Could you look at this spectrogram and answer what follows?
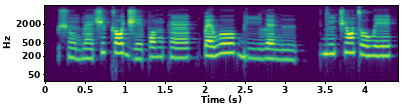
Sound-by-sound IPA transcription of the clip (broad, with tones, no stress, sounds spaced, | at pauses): ʃ ũ˨ b ɛ̃˨ ʃ ɨ˦ k ɾ ɔ˦ d͡ʒ e˨ p ɔ˧ ŋ k ɛ̃˧ | k͡p ɛ˧ w oː˦ ɡ͡b iː˨ l ɛ˨ ŋ ɨ˨ | d ĩ˦ t͡ʃ ɔ̃˦ t o˧ w e˧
